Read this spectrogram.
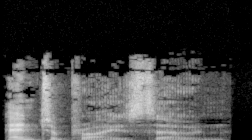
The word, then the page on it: enterprise zone: British English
